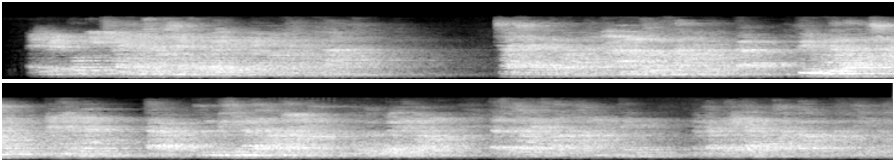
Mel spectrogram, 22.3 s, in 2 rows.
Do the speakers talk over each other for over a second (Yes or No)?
Yes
